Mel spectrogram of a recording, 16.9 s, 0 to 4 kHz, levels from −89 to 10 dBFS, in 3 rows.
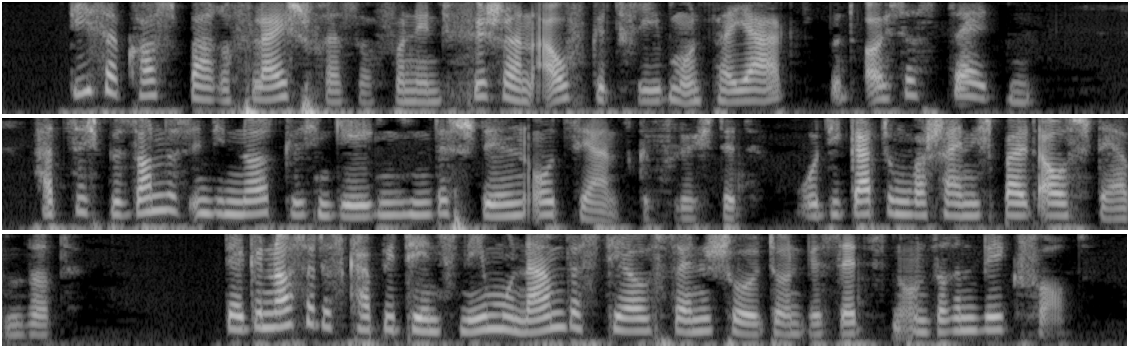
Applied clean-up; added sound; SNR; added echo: none; none; none; none.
